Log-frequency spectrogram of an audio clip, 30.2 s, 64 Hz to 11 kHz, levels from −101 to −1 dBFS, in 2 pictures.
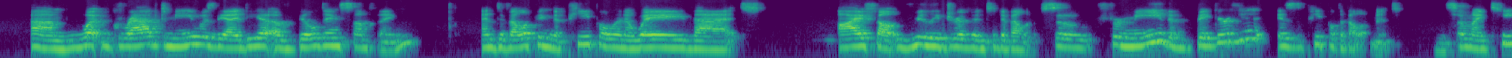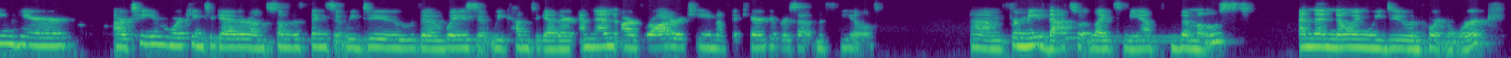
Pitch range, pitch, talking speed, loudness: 160-195 Hz, 175 Hz, 165 wpm, -27 LUFS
